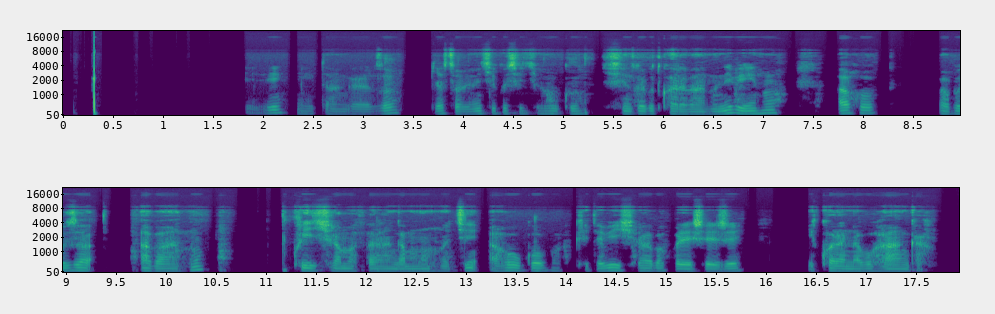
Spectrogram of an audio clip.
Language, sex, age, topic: Kinyarwanda, male, 25-35, government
